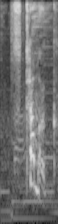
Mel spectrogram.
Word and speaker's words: stomach: That's stomach. Stomach. Not stomach. Not stomach or stomach. No, it's stomach. Stomach.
